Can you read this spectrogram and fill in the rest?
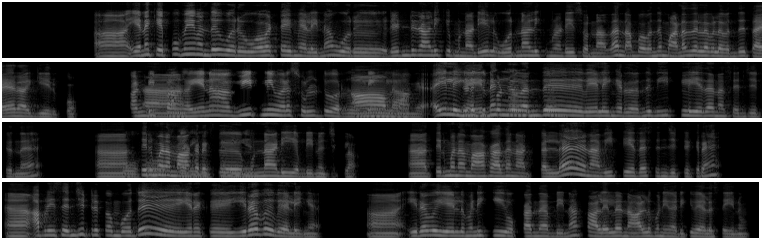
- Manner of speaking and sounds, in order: in English: "ஓவர் டைம்"
- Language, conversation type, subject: Tamil, podcast, அடிக்கடி கூடுதல் வேலை நேரம் செய்ய வேண்டிய நிலை வந்தால் நீங்கள் என்ன செய்வீர்கள்?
